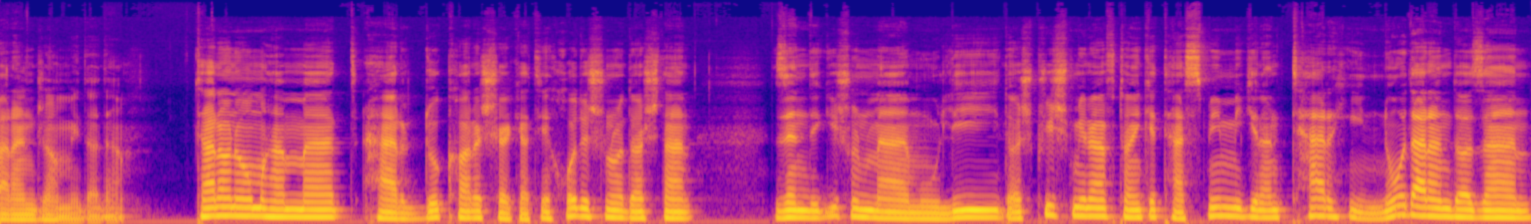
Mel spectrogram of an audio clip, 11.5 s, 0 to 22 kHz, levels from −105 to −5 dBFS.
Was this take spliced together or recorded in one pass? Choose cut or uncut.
uncut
